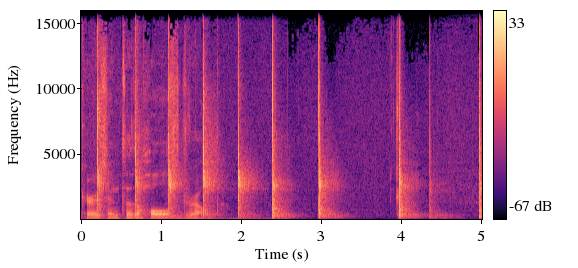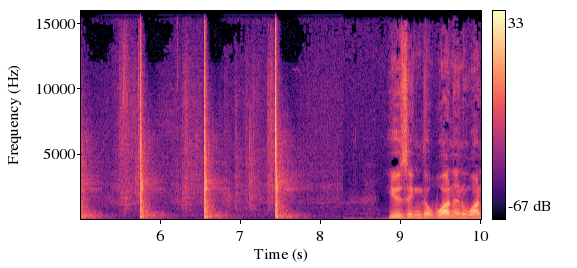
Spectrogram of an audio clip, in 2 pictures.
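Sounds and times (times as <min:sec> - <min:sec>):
hammer tapping wall anchors: 0:00.0 - 0:07.9.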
